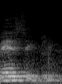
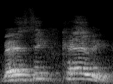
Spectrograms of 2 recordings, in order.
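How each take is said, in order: First: Said in the usual way. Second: Slow basically with a full, stressed KAL before -ly; wrong, spelt-out pronunciation. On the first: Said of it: "এটার উচ্চারণ হবে basically". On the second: Shown as a demonstration. Teacher showing what not to say, slowly mispronouncing basically as ba-sic-KAL-ly. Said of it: "এরকম না".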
